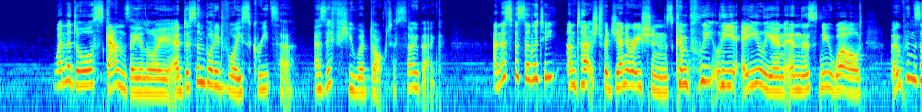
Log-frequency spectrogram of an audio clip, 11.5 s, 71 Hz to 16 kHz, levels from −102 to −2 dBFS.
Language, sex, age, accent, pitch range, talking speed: English, female, 20-39, British, 215-305 Hz, 150 wpm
